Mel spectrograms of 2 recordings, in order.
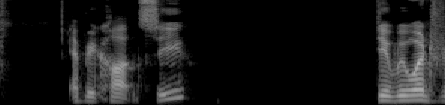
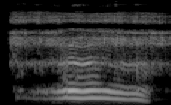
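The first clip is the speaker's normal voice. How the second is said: high, drawn-out zombie moan; zombie groan; 7 semitones higher, 4 dB quieter than usual. Pretend. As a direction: groan like the undead. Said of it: "That's my zombie sounds".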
